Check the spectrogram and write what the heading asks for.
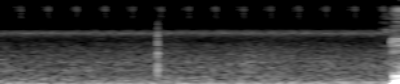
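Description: Crickets chirping in a fast, even, high-pitched pulse, over a low steady hum.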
